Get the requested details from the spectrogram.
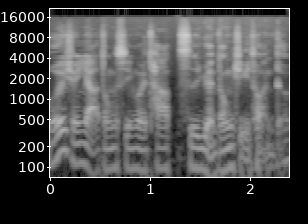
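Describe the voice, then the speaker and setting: On a very clean recording with a silent background, a man speaks in a plain, everyday voice, fairly low in pitch, with ordinary pitch variation. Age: young. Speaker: university student. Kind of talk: interview.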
